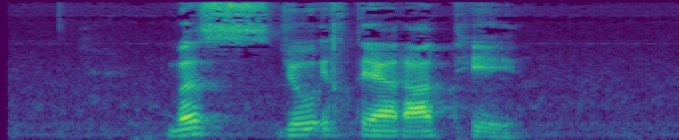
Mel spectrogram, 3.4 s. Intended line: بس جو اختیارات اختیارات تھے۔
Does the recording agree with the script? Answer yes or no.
no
